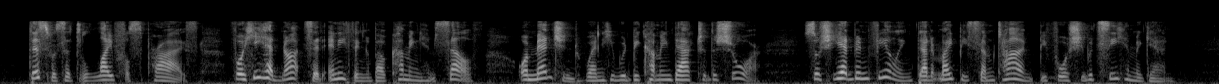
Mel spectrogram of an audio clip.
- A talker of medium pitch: No, high, 215 Hz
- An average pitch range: No, wide, 5.9 semitones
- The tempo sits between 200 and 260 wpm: Yes, fast, 205 wpm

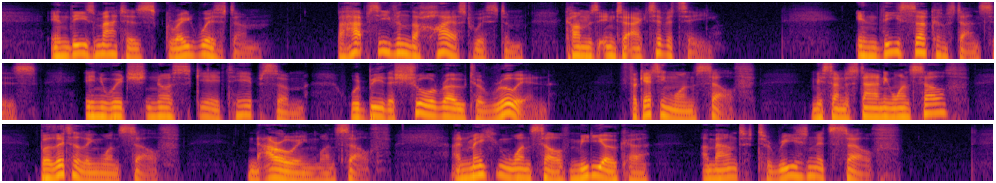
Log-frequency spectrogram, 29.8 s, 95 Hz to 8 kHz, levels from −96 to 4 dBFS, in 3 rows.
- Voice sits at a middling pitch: No, low, 120 Hz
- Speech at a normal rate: No, slow, 100 wpm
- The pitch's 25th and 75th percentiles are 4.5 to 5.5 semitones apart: Yes, average, 5.2 semitones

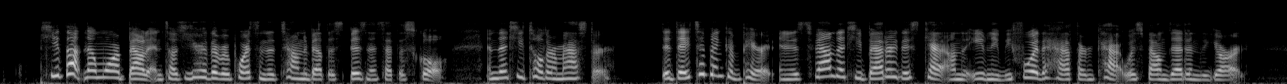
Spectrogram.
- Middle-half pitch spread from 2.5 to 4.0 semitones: No, average, 4.9 semitones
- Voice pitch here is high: Yes, very high, 260 Hz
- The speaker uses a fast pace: Yes, fast, 245 wpm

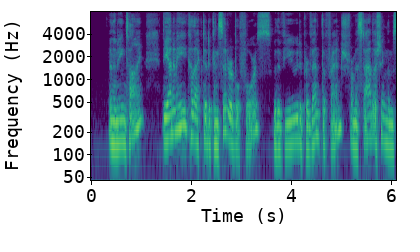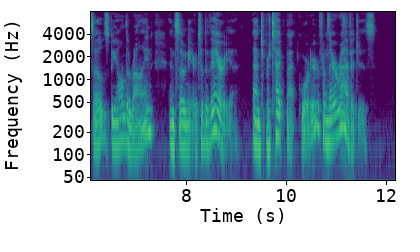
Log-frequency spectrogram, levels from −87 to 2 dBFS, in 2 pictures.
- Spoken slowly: No, average, 175 wpm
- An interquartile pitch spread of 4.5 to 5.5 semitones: Yes, average, 4.9 semitones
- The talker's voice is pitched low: No, medium, 145 Hz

